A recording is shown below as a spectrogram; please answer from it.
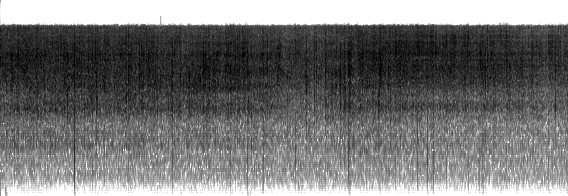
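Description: Tuna sautés quickly in a Teflon-coated pan in a restaurant kitchen, a loud, steady, close sizzle filling the whole stretch, broken by a few faint clicks and taps of the pan being moved.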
